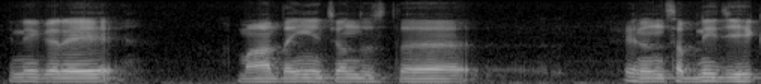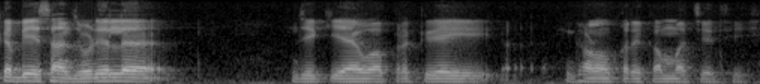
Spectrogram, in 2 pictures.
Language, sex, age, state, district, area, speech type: Sindhi, male, 60+, Gujarat, Kutch, urban, spontaneous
